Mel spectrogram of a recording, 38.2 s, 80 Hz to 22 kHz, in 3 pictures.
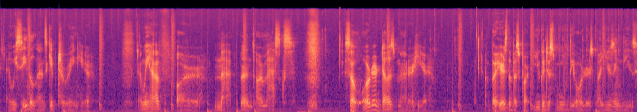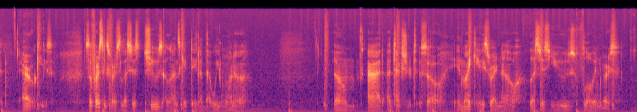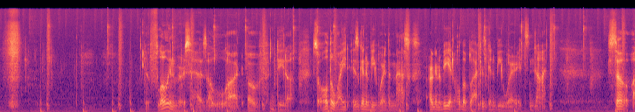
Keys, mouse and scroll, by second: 3.0 scroll up 2, 4.6-5.2 scroll up 2, 6.4 click, 7.1-7.9 scroll down 2, 8.6 click, 9.1 click, 10.7 click, 11.1 click, 11.6 click, 11.8 click, 12.0 click, 12.1 click, 12.3 click, 14.4 click, 24.0 scroll up 2, 24.2 click, 25.7 scroll up 2, 26.0-33.5 right drag, 26.4 d, 27.6-31.8 typing, 28.7 scroll up 2, 33.0 w, 35.1-38.1 right drag, 35.1 s, 35.8 q, 36.5 a, 37.7 w.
